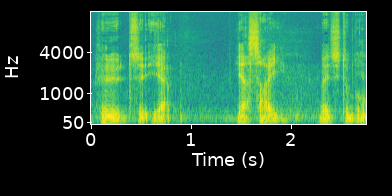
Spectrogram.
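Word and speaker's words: Yasai (野菜): Yasai. I honestly said yabai, which is terrible. Yasai.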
